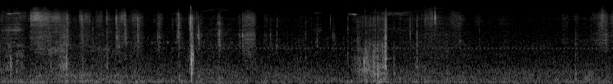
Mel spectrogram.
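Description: Light clicks and scuffs of a husky puppy moving about on a wooden floor, with a sharp click about two seconds in and a brief louder scuffle a little before four seconds.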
